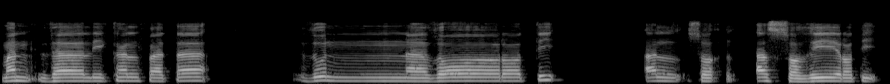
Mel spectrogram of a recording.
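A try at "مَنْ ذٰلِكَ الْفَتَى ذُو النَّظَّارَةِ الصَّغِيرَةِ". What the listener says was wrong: Nah, mumtaz.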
